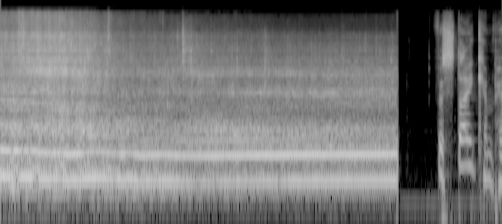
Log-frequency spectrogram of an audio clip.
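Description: A rally car engine roars at high revs.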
